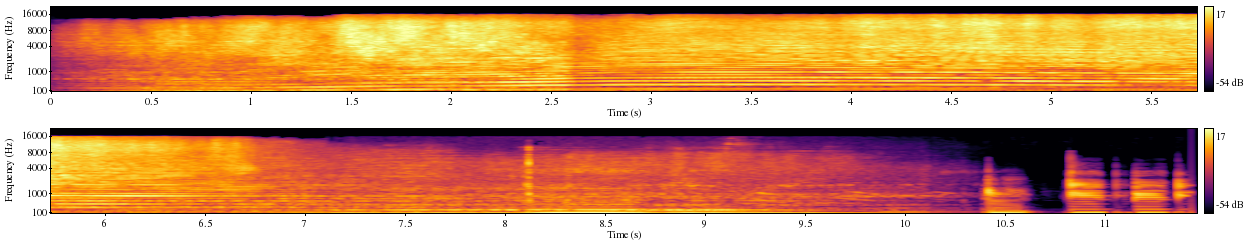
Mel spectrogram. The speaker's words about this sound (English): one of the favorites now for me is a Miata that seemingly has a motorcycle engine inside of it. It sounds really confusing. You think a dirt bike is going by, and it's actually a Miata.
